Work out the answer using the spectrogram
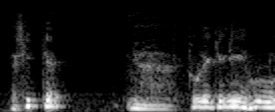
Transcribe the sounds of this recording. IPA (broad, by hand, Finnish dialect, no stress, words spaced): jɑ sitːe tuliki niːĩ hulːu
